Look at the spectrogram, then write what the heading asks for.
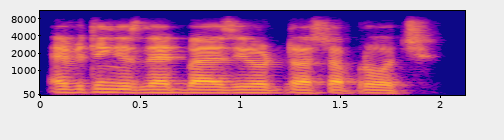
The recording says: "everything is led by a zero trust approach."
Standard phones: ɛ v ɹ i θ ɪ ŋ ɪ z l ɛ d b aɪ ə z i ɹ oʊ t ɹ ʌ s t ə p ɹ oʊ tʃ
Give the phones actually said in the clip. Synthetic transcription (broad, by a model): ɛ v ɹ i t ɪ ŋ ɪ z l ɛ d b aɪ ə z i ɹ oʊ t ɹ ʌ s t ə p ɹ oʊ tʃ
